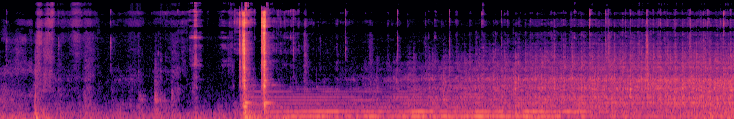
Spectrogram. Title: A perfect example of very bad bearings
